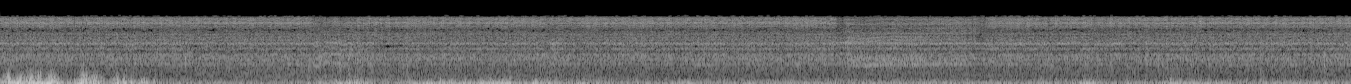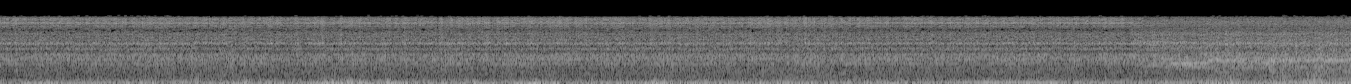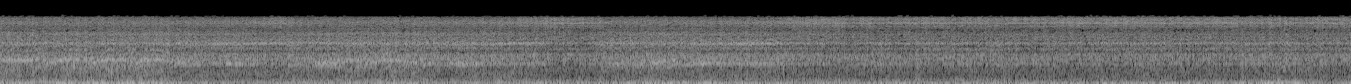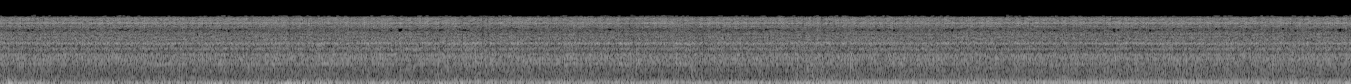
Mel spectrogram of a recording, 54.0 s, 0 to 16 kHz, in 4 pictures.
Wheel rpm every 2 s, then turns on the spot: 110, 110, 120, 110, 110, 110, 120, 110, 120, 110, 120, 120, 110, 120, 120, 110, 120, 120, 120, 120, 120, 110, 120, 110, 110, 110, 110.
none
